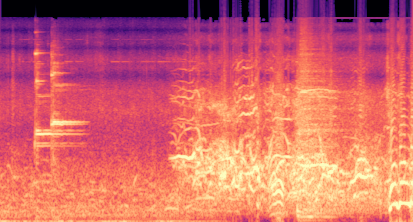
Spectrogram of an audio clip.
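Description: A group of people shouting a cheer together during a team game on a school-trip style outing in Gyeongju, loud chanting voices rising over background chatter and clinks, growing louder toward the end.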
